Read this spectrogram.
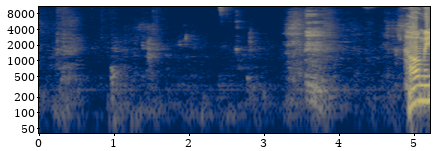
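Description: An elderly man speaks calmly and close into a microphone, with pauses.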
